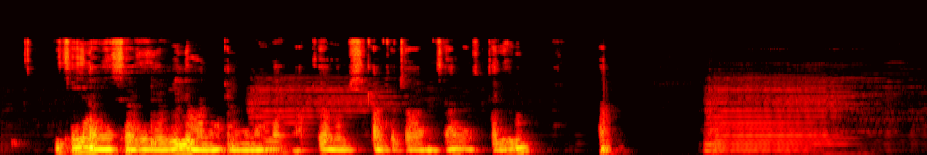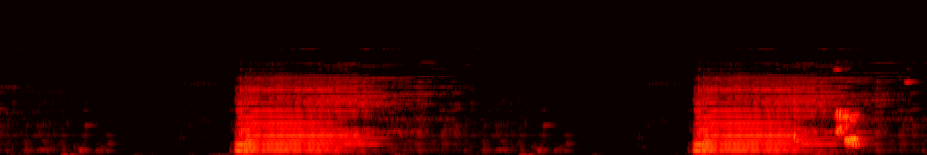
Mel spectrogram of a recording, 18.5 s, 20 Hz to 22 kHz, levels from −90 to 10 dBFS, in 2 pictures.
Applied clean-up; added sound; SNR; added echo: classical method WPE with log-MMSE.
